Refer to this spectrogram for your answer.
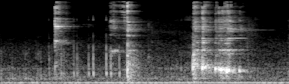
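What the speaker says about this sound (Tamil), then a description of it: "ஸோ இப்போ நம்ம வந்து நல்லா கிளறிட்டோம்" Metal ladle scraping and clinking against a pot while stirring Dindigul-style mutton biryani with ghee, a few soft irregular knocks and scrapes, close and fairly quiet.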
